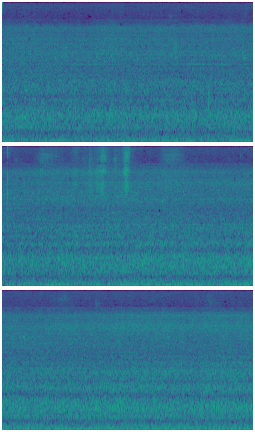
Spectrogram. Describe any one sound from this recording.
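A ship's engine rumbles steadily as a riverboat glides past.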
